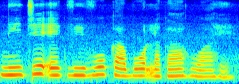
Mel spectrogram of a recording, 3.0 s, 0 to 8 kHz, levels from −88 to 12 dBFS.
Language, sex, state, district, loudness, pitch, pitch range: Hindi, female, Arunachal Pradesh, Longding, -14 LUFS, 215 Hz, 200-230 Hz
